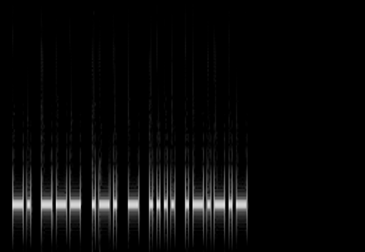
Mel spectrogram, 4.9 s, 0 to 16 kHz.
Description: Morse code, heard as a keyed tone, about 25 wpm, 700 Hz. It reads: NORTH.
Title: Sentences from Top 1000 Words - Review Part 1 - 25wpm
